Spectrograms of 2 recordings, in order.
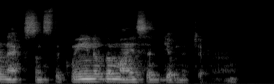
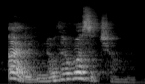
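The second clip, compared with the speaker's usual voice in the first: put-on mildly surprised, higher-pitched girl; a touch of surprise in a raised voice; 5 semitones higher, 4 dB louder than usual. A narrator's reading. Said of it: "answered Dorothy in surprise".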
